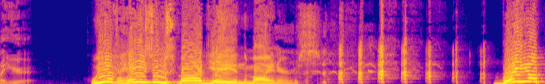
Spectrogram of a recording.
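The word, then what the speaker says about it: Jesús Made: You said his name wrong. It's Jesus Made. Come on. Jesus Made. I don't actually know if that's correct saying, but no, it is Jesus Madye.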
